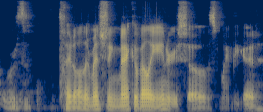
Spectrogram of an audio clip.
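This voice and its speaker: A man reading aloud casually on a live stream, halting and stumbling over formal text, with muttered asides. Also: lowish voice, gravelly, fairly bright tone.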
